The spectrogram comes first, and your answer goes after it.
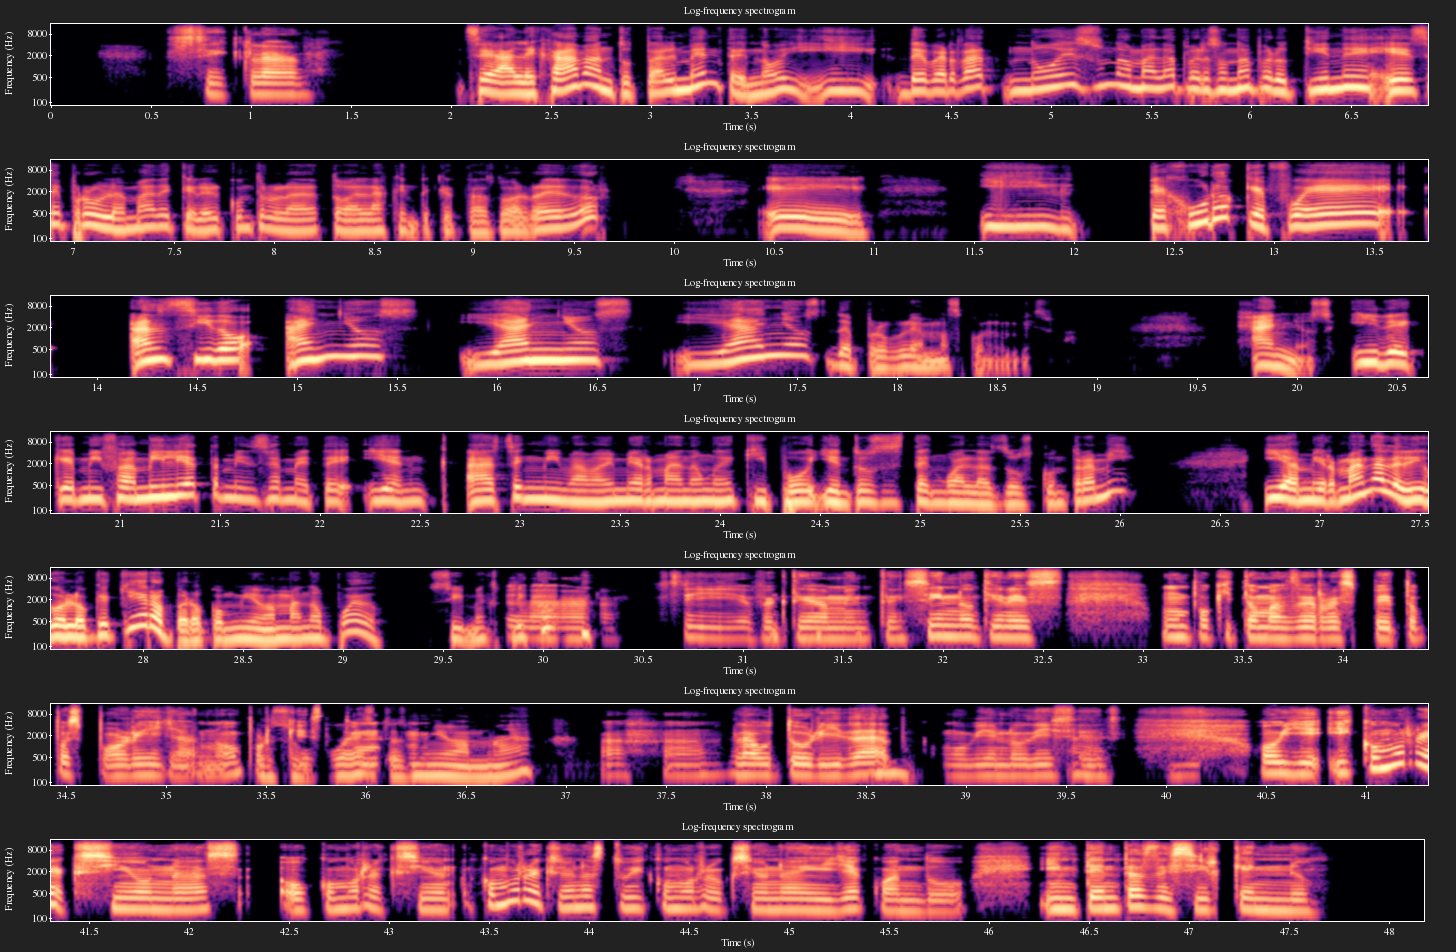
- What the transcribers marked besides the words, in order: laugh; other noise
- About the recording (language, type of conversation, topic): Spanish, advice, ¿Cómo puedo establecer límites emocionales con mi familia o mi pareja?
